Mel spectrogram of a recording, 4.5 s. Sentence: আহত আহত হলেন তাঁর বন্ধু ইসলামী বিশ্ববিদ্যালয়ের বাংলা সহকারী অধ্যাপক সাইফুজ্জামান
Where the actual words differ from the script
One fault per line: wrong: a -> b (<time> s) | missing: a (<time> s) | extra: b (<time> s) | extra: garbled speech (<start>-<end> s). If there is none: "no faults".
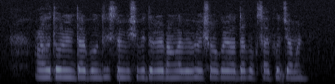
missing: আহত (0.7 s)
extra: বিভাগের (2.4 s)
